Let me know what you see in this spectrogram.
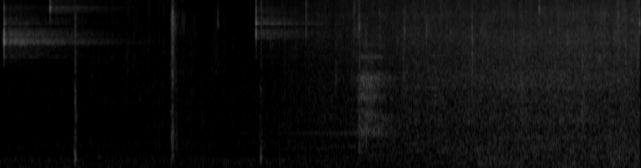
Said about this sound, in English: The winds have gotten stronger since we found you. And with the rain pouring down as it is, it's going to be very difficult to see.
